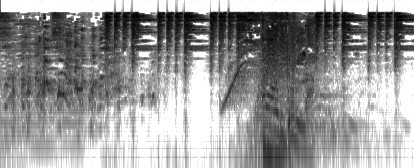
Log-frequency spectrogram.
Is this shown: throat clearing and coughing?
no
